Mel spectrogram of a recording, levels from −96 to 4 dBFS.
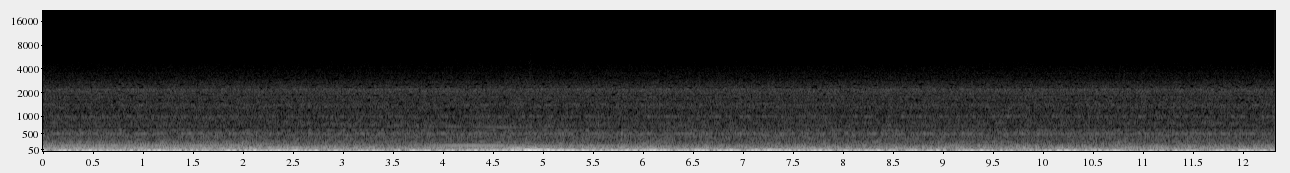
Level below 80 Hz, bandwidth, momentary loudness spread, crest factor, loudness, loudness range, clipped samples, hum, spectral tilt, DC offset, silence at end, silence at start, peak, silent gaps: -34 dBFS; 2.5 kHz; 6 LU; 16 dB; -42 LUFS; 5 LU; under 0.1%; none; -10 dB/octave; under 0.1%; 0 s; 0 s; -10 dBFS; none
